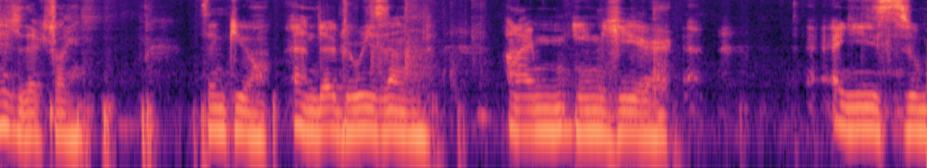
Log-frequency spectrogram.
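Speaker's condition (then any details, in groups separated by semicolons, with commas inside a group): Spinocerebellar ataxia type 3, Machado-Joseph disease (SCA3); inherited, maternal side; about 10 years since diagnosis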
